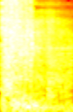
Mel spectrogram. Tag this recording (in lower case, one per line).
explosion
